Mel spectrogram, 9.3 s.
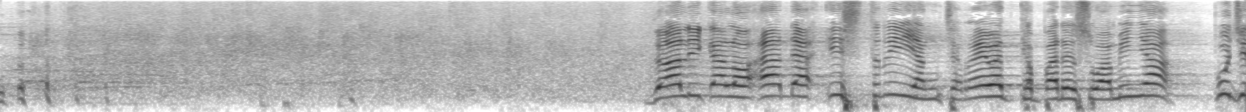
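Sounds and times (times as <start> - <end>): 
speech: 0.0 - 0.4, 4.9 - 9.3
laughter: 0.0 - 2.9
audience clapping: 0.0 - 5.6.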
